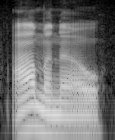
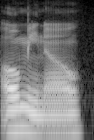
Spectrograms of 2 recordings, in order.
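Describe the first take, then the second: First: The name begins with an 'ah' vowel. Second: The name begins with an 'oh' vowel. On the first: This is how the show pronounces it. The speaker calls it right. "just the way they pronounce it is Amino" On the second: This follows the spelling but not the show. The speaker calls it wrong. "not Omino"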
